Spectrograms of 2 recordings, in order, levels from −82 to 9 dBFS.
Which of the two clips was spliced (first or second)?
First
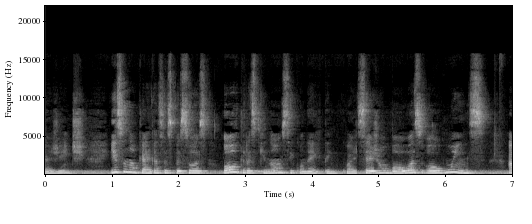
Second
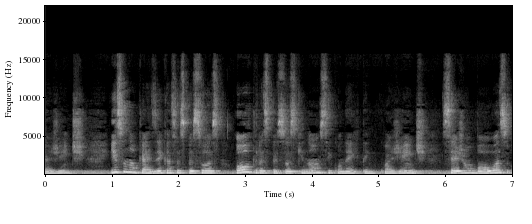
first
